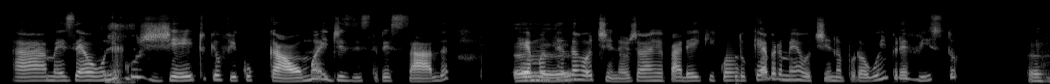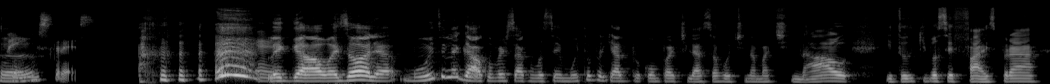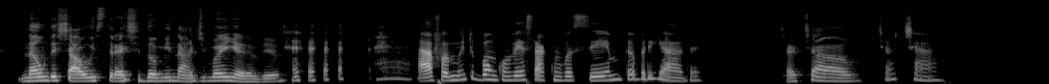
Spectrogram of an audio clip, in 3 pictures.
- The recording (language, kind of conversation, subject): Portuguese, podcast, Que rotina matinal te ajuda a começar o dia sem estresse?
- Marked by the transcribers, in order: other background noise; laugh; tapping; laugh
